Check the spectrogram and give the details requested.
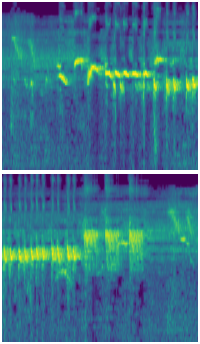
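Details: Pied bushchat (decu) singing actively: a dense run of high, sweet whistled phrases and twittering notes, some sliding, with brighter, buzzier bursts near the end and constant chattering throughout.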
